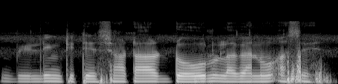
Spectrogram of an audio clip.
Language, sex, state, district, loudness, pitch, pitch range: Bengali, male, Assam, Hailakandi, -17 LUFS, 135 Hz, 130-140 Hz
